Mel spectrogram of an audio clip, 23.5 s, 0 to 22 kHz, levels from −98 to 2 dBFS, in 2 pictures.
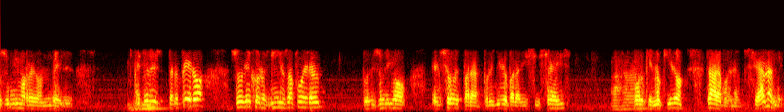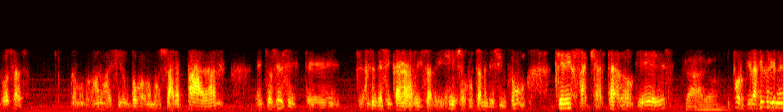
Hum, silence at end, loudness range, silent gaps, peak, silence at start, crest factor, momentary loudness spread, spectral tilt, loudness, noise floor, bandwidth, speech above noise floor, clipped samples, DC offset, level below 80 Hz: none; 0 s; 6 LU; none; -2 dBFS; 0 s; 22 dB; 18 LU; -10 dB/octave; -25 LUFS; -62 dBFS; 3.7 kHz; 37 dB; under 0.1%; under 0.1%; -66 dBFS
